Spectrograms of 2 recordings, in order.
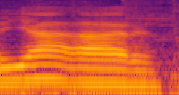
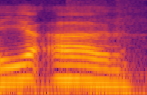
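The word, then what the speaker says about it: יער: Note que quando tem o Ain, ele sofre um pequeno corte da letra anterior. Você não pronuncia emendado Ya'ar, é Ya'ar. Um corte, ele é bem sutil na pronúncia.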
